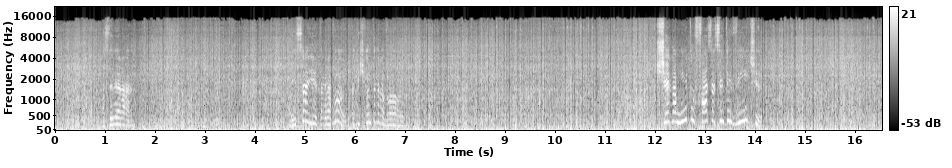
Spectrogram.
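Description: A motorcycle engine hums steadily at cruising speed.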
